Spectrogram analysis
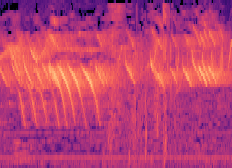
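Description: A common hill myna gives loud, ringing whistles: a quick run of downslurred notes, then sharper calls and a stretch of rising-and-falling whistling, over a faint low hum.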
